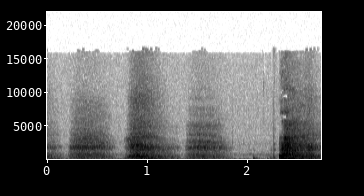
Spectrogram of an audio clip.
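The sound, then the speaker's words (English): Heavy, loud breathing after a hard workout: a few deep, noisy breaths in a steady rhythm, separated by short pauses. “by the heavy breathing that it's a hard workout”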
